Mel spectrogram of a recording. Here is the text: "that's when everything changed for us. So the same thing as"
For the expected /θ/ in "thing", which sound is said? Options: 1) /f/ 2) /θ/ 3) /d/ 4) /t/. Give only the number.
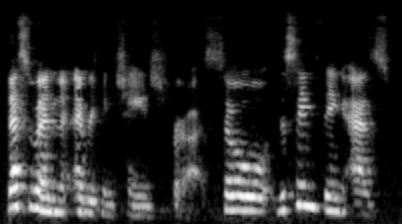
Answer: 2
